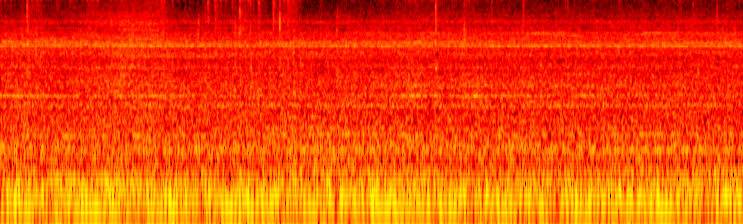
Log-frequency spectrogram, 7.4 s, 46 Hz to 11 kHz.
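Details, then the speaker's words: MCI 5C coach with upgraded Detroit Diesel 6V71, road test under full throttle: deep, strong steady diesel roar, no knocks or misses, exhaust smoke modest. Normal acceleration after power upgrade. "okay yeah mash it look at your exhaust it's not bad sounds good"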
